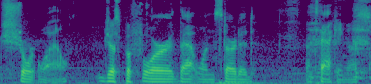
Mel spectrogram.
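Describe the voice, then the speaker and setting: Putting on a character voice, a man speaks fairly slowly at a very deep, low pitch amid clear background noise. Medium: actual play. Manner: terse, simple phrasing.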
